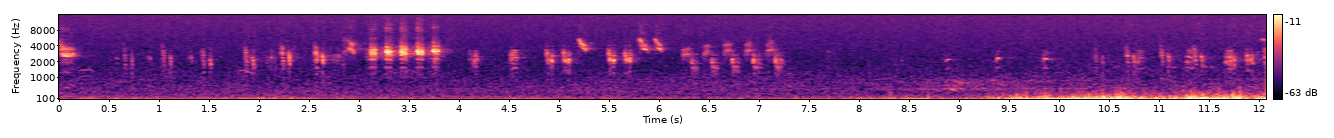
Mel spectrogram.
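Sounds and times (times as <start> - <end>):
small birds chirping: 0.0 - 7.8, 8.9 - 12.0.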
